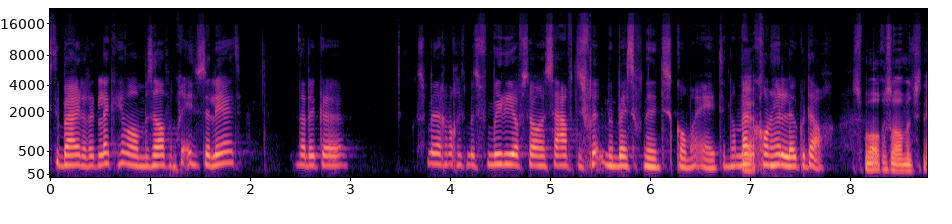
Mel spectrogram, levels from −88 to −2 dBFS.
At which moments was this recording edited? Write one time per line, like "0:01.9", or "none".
none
